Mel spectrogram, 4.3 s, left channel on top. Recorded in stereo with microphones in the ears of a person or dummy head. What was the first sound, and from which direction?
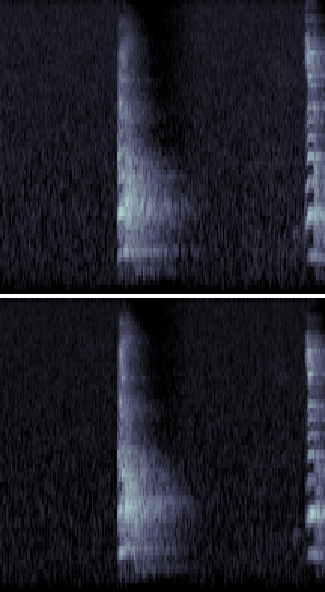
A shout, 10° left (ahead or behind).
